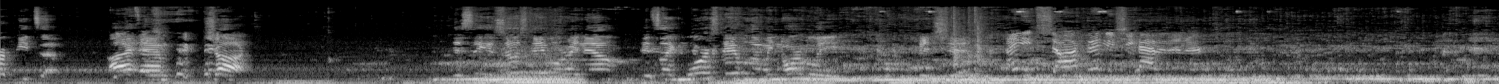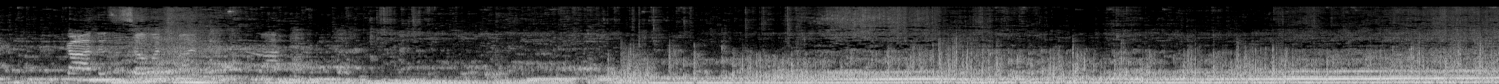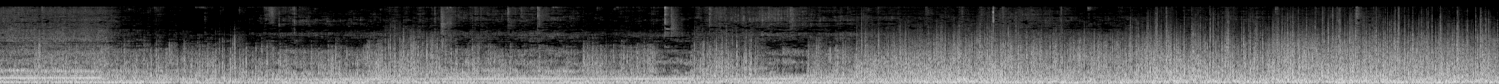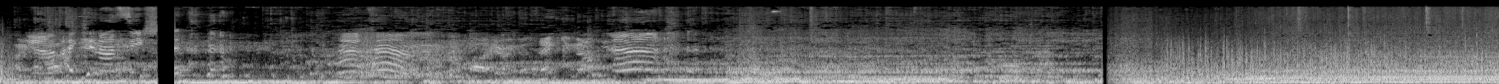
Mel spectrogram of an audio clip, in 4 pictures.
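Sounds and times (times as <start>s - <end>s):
car engine under load: 0.0s - 59.9s
noisy rush: 0.0s - 59.9s.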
